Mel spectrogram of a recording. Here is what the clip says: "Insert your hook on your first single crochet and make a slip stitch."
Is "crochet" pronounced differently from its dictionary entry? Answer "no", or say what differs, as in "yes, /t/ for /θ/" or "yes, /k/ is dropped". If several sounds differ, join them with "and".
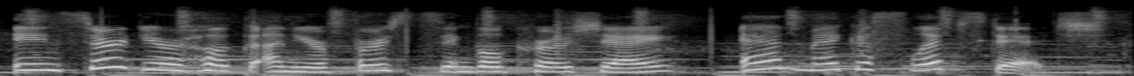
no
